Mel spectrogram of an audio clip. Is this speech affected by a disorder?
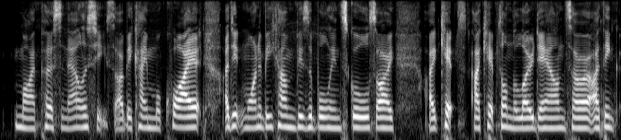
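Yes: bilateral cleft lip and palate; congenital bilateral.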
